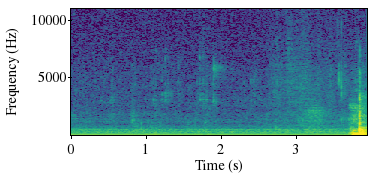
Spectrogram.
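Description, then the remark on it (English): A steady low hum fills a quiet stretch, then near the end comes a single brief, wet gulp as someone takes a swig of water. No one speaks. “I got one more that we'll briefly touch on after another swig of water here.”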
